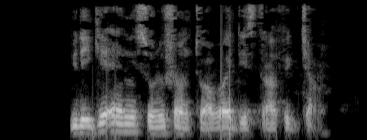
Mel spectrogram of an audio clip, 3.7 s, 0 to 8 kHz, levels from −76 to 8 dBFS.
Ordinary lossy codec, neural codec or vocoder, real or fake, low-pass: MP3, 32 kbps; none; real; 7.2 kHz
